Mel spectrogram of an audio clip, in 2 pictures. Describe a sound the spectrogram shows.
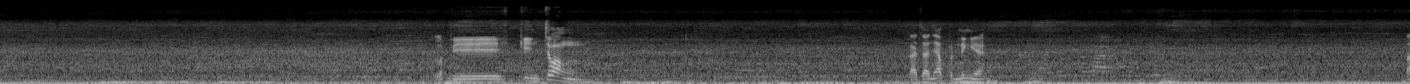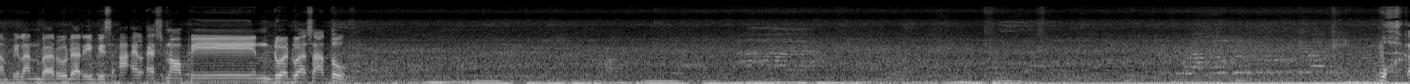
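A large bus engine idles with a low, steady rumble nearby.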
